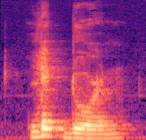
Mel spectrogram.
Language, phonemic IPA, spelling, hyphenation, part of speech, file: Dutch, /ˈlɪk.doːrn/, likdoorn, lik‧doorn, noun, Nl-likdoorn.ogg
- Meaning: clavus, corn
